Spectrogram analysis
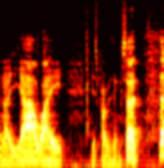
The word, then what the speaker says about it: Yahweh: have this name so the best guess by people day is Yahweh all right it has been done as Jehovah and in other times people probably say no Yahweh is probably think so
